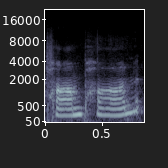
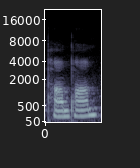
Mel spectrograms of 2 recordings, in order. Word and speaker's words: pom-pon: and a pom-pom poncho do you know that pom-pon is actually the correct way to say pom-pom like that's how it started out pom-pon and then we decided pom-pom sounded better i guess i don't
